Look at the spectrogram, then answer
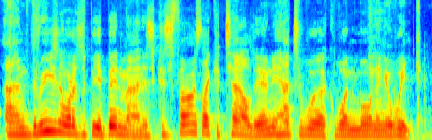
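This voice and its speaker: Wry Welsh professor, mellow voice. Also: male voice, a little high, racing, a little hiss or hum. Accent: faint Welsh. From Wales. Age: 40s. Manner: conversational, wry and self-deprecating. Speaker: professor giving a lecture. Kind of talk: public lecture. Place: lecture hall with a live audience.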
